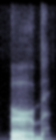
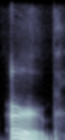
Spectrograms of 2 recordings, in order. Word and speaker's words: herb: Herb. Herb. In American English, the H is usually silent. Herb.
